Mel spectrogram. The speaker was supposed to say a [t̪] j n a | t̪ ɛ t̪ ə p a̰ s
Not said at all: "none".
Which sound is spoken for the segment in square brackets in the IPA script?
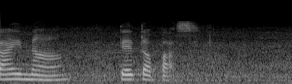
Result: none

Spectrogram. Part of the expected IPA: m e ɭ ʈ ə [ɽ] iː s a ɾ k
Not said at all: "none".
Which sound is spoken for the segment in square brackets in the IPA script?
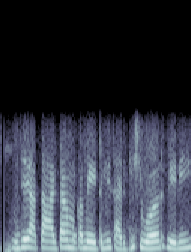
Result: l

